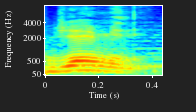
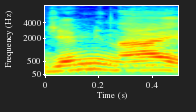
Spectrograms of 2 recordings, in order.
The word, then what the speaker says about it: Gemini: Assim, o projeto Gemini, que inicialmente era pronunciado Gemini, mas depois de um tempo passou a ser pronunciado Gemini, foi aprovado pela NASA em dezembro de 1961.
